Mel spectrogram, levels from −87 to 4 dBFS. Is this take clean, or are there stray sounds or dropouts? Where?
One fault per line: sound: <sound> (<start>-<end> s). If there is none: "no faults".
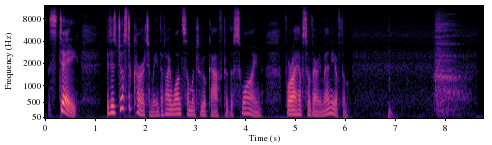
sound: thud (6.9-7.1 s)
sound: sigh (7.7-8.6 s)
